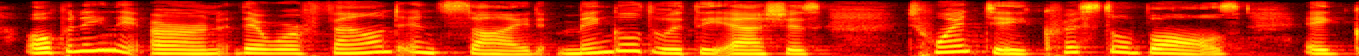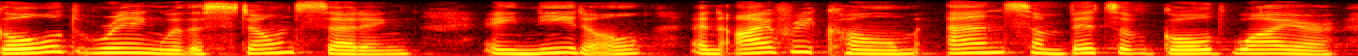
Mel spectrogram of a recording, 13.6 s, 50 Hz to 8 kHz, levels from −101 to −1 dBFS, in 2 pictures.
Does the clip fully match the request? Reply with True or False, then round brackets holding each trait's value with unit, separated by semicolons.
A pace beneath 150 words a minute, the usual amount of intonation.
True (140 wpm; 4.0 semitones)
